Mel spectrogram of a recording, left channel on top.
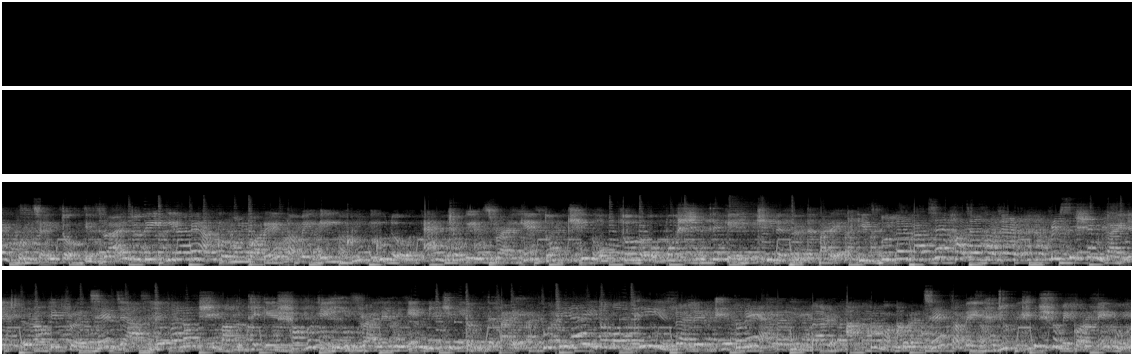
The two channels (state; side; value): silent; left; 59 dB below the other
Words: পরিচালিত। ইসরায়েল যদি ইরানে আক্রমণ করে, তবে এই গ্রুপগুলো একযোগে ইসরায়েলকে দক্ষিণ, উত্তর ও পশ্চিম থেকে ঘিরে ফেলতে পারে। হিজবুল্লাহর কাছে হাজার হাজার প্রিসিশন গাইডেড রকেট রয়েছে, যা লেবানন সীমান্ত থেকে সহজেই ইসরায়েলের দিকে নিক্ষিপ্ত হতে পারে। হুথিরা ইতোমধ্যেই ইসরায়েলের ভেতরে একাধিকবার আক্রমণ করেছে, তবে যুদ্ধের সমীকরণে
